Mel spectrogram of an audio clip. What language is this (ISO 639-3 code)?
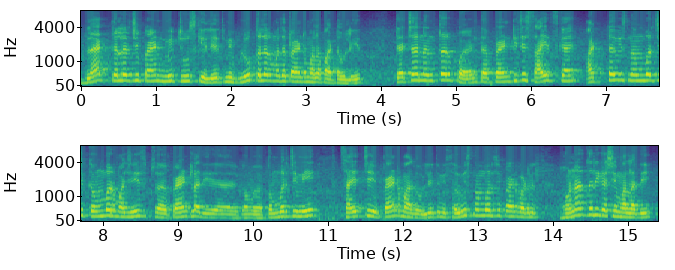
mar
